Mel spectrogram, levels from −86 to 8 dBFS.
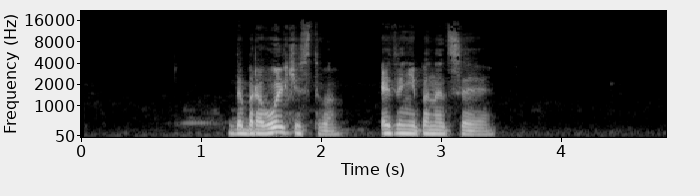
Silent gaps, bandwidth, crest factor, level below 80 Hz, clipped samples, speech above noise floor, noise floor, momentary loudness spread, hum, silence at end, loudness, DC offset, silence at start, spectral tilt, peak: none; 11.5 kHz; 18 dB; -54 dBFS; under 0.1%; 49 dB; -66 dBFS; 17 LU; none; 1.45 s; -17 LUFS; under 0.1%; 1.25 s; -7 dB/octave; -2 dBFS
